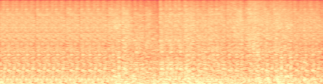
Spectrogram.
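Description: Rapid gunfire from a Counter-Strike-style shooter video game rattles continuously and loudly throughout, dense bursts layered over constant game noise with no clear pauses.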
